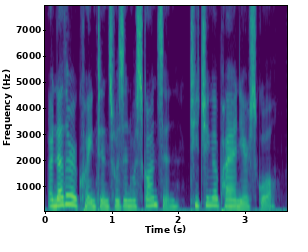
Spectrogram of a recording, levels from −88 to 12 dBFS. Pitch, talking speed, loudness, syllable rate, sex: 235 Hz, 150 wpm, -18 LUFS, 5.5 syllables/s, female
